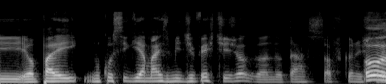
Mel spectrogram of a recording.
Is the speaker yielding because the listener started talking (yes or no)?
yes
